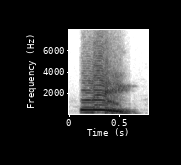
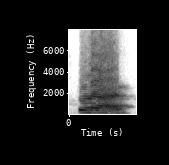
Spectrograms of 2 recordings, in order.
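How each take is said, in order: First: The word ends without a final d sound. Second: The word ends with a clear d sound. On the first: The speaker calls it wrong. "it's not play" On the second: The speaker calls it right. "It's plaid"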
